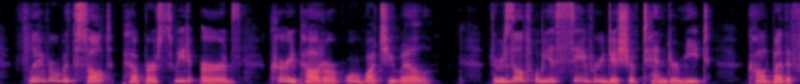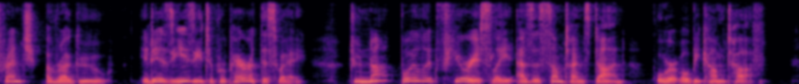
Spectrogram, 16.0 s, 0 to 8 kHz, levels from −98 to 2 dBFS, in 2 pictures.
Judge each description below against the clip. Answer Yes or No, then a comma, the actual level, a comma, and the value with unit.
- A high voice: Yes, high, 205 Hz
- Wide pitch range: Yes, wide, 7.2 semitones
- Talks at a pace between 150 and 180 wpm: No, average, 190 wpm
